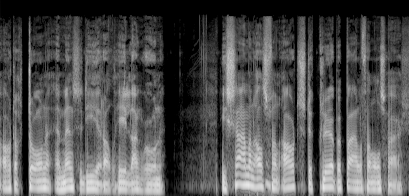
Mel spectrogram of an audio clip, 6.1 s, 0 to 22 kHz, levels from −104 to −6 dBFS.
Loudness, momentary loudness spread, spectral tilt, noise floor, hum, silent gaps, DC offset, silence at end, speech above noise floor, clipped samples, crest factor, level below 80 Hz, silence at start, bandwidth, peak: -24 LUFS; 6 LU; -5 dB/octave; -65 dBFS; none; none; under 0.1%; 0 s; 41 dB; under 0.1%; 18 dB; -48 dBFS; 0 s; 16.5 kHz; -6 dBFS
